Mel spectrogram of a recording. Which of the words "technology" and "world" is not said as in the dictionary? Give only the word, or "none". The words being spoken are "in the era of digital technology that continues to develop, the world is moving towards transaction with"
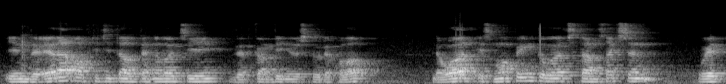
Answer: world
